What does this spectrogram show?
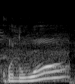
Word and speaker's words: quinoa: The word quinoa comes from an indigenous language from South America.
